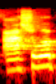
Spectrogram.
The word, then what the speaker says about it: Ajuah: My name is Ajuah, pronounced like Joshua without the J.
